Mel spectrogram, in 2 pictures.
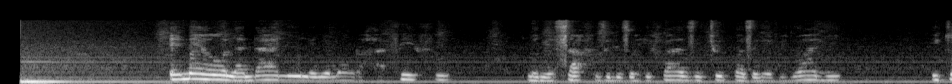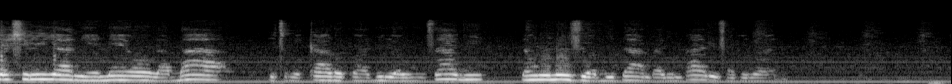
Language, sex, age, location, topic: Swahili, female, 18-24, Dar es Salaam, finance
